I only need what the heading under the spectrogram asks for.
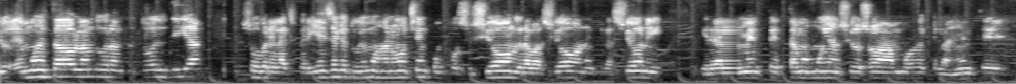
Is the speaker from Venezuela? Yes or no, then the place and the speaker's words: yes; Venezuela; Entonces me aboqué a la labor social en mi país, Venezuela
